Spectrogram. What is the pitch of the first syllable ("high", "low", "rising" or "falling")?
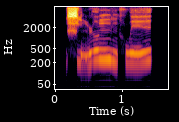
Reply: low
